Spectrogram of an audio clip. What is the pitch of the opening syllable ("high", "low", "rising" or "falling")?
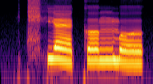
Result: falling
